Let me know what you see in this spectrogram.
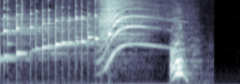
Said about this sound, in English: You're in a car. There's a dog.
